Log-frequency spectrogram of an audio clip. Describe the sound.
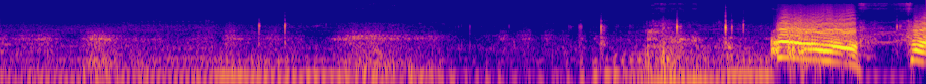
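A vehicle rumbles steadily, then takes a short series of scraping, clattering thuds as its underside hits a rock. A man immediately cries out in alarm.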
